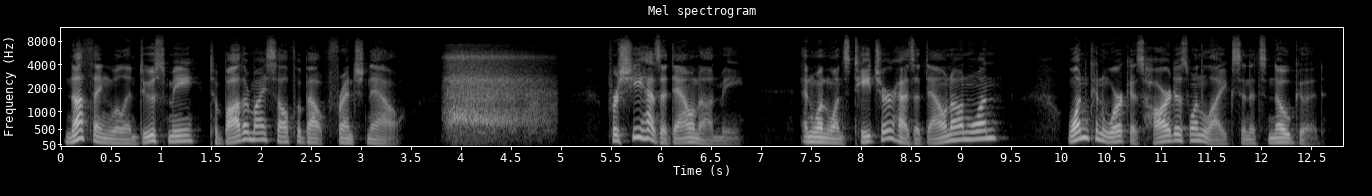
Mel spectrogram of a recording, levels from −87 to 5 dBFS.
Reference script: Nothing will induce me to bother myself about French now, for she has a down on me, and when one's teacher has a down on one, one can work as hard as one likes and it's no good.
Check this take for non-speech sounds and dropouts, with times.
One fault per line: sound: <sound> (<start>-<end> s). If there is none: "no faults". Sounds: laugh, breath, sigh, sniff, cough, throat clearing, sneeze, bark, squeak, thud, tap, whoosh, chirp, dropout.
sound: breath (3.8-5.0 s)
